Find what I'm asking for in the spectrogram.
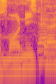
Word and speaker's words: Mónica: Pero no podía dejar de Pero Mónica es esdrújula y entonces aquí lo pronuncian como si fuera aguda.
